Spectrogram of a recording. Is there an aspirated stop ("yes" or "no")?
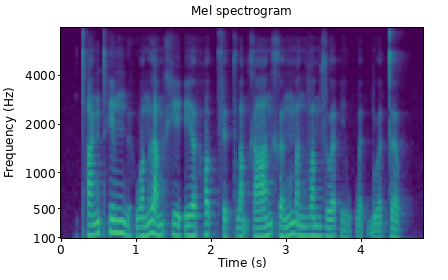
yes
